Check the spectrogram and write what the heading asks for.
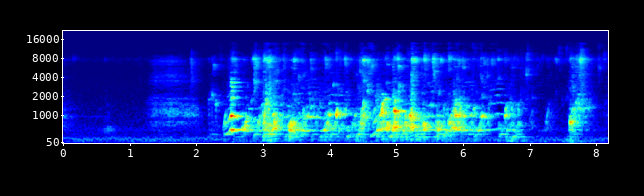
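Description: A person's voice sounding under water, muffled and bubbling like gargling, starting about two and a half seconds in and running for about four seconds. A single short, sharp burst follows near the end.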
